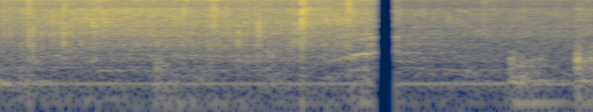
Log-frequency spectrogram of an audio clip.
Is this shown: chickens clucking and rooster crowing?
no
